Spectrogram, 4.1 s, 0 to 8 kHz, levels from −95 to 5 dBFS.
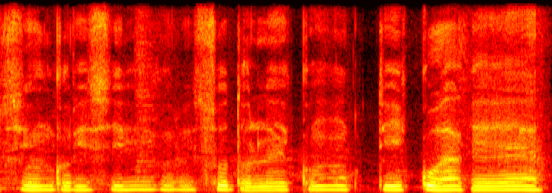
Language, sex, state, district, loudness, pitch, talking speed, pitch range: Chakma, male, Tripura, Unakoti, -19 LUFS, 155 Hz, 145 wpm, 155-165 Hz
